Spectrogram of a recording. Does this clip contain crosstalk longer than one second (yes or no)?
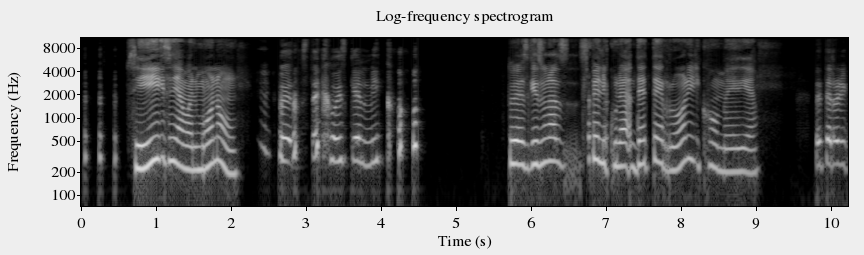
no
